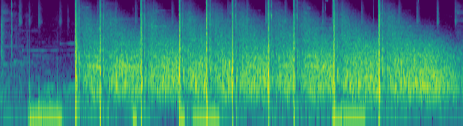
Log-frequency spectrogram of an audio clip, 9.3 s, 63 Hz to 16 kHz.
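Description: AR-15 pistol with a 10.5-inch barrel firing about nine semi-automatic shots, starting about a second and a half in and spaced roughly half a second to a second apart.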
